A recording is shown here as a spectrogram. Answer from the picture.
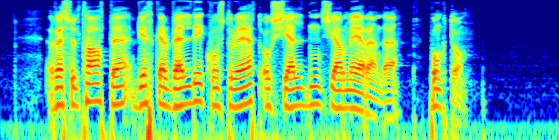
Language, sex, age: Norwegian, male, 46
